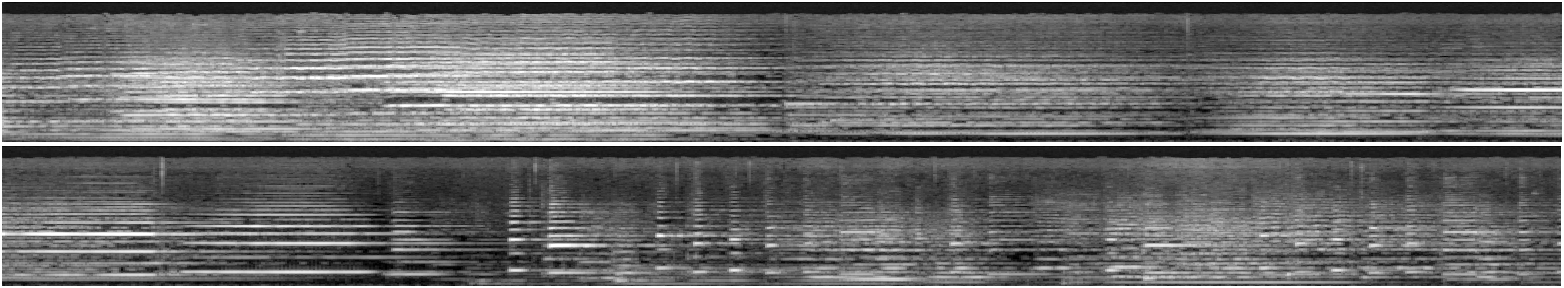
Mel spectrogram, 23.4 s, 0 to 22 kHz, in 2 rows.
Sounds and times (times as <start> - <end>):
Clarinet: 0.0 - 23.3.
